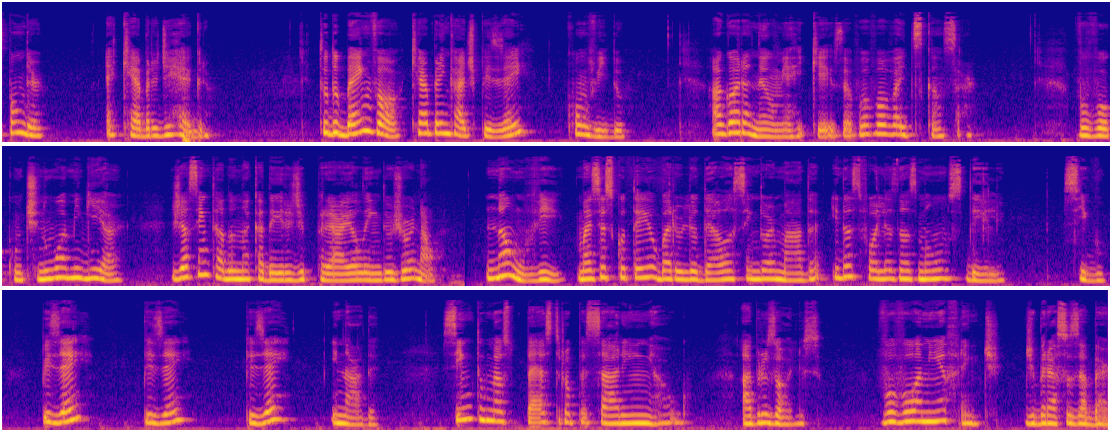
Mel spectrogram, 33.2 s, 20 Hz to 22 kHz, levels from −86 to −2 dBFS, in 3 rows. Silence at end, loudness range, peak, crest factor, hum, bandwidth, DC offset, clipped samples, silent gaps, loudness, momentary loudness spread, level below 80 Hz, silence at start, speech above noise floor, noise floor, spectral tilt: 0 s; 4 LU; -2 dBFS; 16 dB; none; 16 kHz; under 0.1%; under 0.1%; none; -19 LUFS; 14 LU; -44 dBFS; 0 s; 37 dB; -54 dBFS; -5.5 dB/octave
